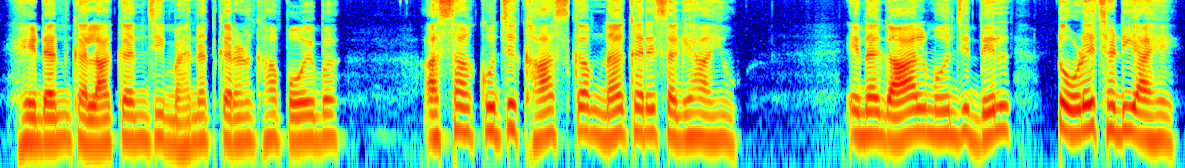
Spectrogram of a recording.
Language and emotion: Sindhi, sad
